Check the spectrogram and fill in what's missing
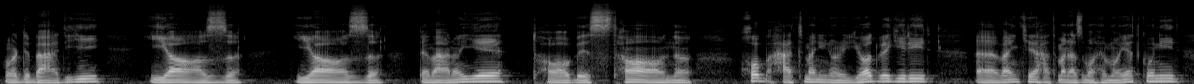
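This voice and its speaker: Man, language teacher, slow repetitive drilling, lowish voice. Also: darkish tone. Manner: slow, repeating each word for learners. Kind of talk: Turkish vocabulary lesson.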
